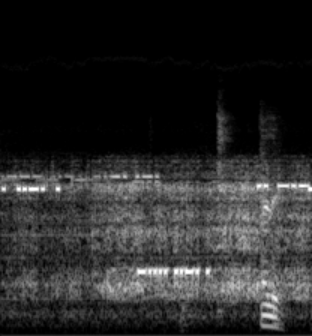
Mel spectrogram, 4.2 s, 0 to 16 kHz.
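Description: Morse code (CW) signals received on a Yaesu FT-991 transceiver on the 15-metre band, over steady band hiss. A high-pitched keyed tone is heard at the start and again near the end, and a lower-pitched keyed tone comes in for about a second around the middle.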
